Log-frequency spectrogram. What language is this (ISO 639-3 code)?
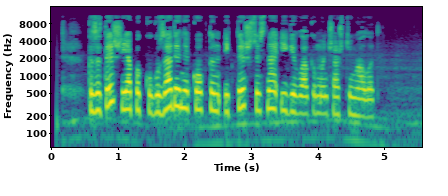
chm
